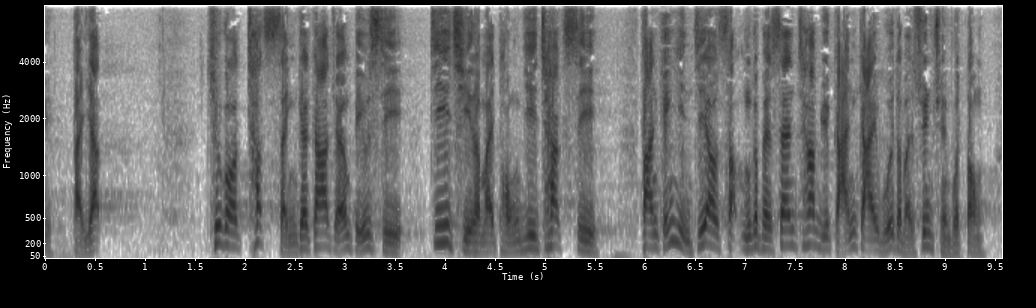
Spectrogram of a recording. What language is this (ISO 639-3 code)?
yue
